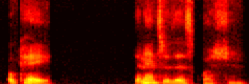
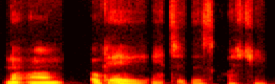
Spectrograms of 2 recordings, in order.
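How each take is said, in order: First: Calm. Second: Blank tone. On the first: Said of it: "And asked calmly". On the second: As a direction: say it with no feeling. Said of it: "asked in a blank tone". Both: Acted.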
